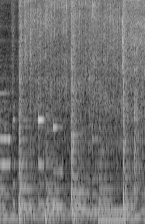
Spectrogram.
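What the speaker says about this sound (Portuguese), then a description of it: "Frigideira aquecida. Vamos dourar nosso bife." Filet mignon sears in a hot non-Teflon frying pan, giving a loud, close, continuous sizzle, with sharp crackling bursts every second or so.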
